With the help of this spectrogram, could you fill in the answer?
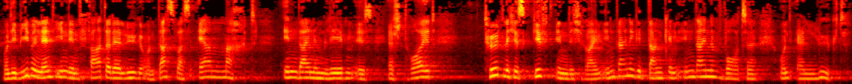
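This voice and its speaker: A man's voice: on the high side, slow pace. Echoey preaching man in a hall. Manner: candid, self-mocking, swings from loud to hushed. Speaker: missionary preacher. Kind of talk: sermon.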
